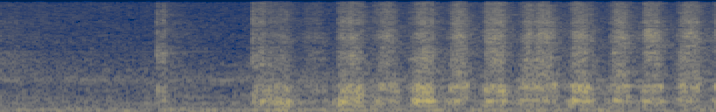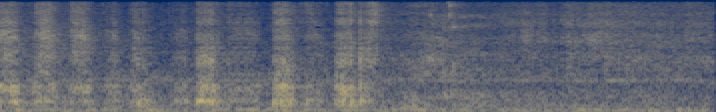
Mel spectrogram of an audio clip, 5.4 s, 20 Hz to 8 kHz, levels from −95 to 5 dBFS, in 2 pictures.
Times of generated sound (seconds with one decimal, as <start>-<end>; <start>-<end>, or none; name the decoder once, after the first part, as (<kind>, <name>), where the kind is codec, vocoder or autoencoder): 2.0-3.2 (vocoder, BigVGAN v2); 3.6-5.4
